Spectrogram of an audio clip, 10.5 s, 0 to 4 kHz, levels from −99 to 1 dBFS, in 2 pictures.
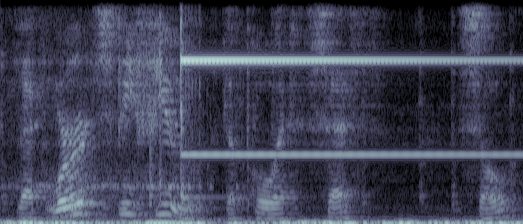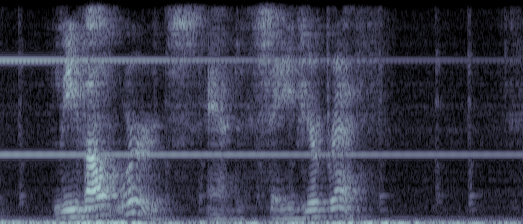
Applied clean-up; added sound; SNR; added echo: none; Clock; -2 dB; reverberation time 0.5 s.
